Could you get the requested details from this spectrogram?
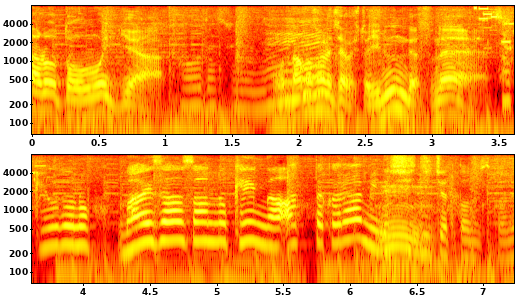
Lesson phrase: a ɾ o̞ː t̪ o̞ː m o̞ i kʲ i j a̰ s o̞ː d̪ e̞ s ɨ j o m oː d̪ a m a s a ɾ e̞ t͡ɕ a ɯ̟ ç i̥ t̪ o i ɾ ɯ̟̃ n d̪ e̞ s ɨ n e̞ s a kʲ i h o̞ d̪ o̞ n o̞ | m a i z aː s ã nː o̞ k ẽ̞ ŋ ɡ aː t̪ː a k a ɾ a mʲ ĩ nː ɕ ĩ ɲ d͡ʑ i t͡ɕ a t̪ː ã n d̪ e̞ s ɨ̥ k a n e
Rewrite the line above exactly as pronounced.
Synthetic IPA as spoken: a ɾ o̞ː t̪ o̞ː m o̞ i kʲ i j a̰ s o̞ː d̪ e̞ s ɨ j o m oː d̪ a m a s a ɾ e̞ t͡ɕ a ɯ̟ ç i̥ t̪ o i ɾ ɯ̟̃ n d̪ e̞ s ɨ n e̞ s a kʲ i h o̞ d̪ o̞ n o̞ | m a i z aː s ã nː o̞ k ẽ̞ ŋ ɡ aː t̪ː a k a ɾ a mʲ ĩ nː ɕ ĩ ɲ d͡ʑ i t͡ɕ a t̪ː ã n d̪ e̞ s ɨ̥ k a n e

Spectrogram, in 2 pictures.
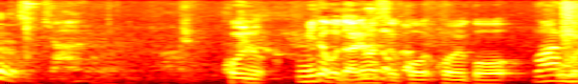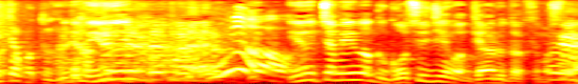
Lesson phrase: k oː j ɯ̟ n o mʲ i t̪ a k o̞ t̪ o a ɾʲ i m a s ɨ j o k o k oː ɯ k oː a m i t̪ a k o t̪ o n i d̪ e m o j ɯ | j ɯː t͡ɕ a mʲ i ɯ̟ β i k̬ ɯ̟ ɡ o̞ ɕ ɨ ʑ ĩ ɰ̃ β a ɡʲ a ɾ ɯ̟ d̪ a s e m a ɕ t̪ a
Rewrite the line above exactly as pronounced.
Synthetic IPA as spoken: k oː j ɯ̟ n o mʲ i t̪ a k o̞ t̪ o a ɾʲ i m a s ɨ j o k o k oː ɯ k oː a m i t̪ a k o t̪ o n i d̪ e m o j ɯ | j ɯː t͡ɕ a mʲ i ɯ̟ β a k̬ ɯ̟ ɡ o̞ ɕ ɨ ʑ ĩ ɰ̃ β a ɡʲ a ɾ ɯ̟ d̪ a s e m a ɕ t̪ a

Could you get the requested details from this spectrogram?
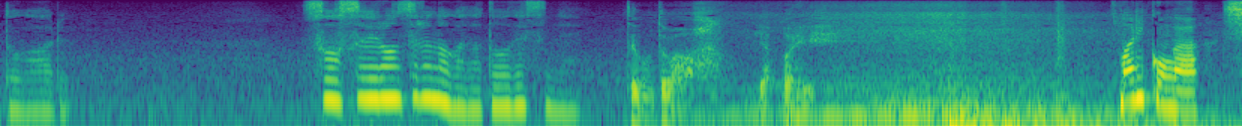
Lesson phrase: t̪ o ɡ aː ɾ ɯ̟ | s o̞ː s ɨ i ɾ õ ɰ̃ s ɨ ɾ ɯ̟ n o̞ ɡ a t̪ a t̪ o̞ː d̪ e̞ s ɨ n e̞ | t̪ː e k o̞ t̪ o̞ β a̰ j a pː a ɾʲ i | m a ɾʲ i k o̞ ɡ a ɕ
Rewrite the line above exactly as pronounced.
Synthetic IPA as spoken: t̪ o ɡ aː ɾ ɯ̟ | s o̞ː s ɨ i ɾ õ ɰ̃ s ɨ ɾ ɯ̟ n o̞ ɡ a d̪ a t̪ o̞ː d̪ e̞ s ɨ n e̞ | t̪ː e k o̞ t̪ o̞ β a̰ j a pː a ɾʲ i | m a ɾʲ i k o̞ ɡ a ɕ

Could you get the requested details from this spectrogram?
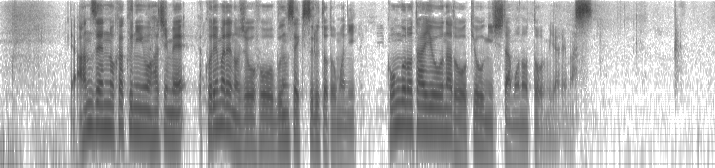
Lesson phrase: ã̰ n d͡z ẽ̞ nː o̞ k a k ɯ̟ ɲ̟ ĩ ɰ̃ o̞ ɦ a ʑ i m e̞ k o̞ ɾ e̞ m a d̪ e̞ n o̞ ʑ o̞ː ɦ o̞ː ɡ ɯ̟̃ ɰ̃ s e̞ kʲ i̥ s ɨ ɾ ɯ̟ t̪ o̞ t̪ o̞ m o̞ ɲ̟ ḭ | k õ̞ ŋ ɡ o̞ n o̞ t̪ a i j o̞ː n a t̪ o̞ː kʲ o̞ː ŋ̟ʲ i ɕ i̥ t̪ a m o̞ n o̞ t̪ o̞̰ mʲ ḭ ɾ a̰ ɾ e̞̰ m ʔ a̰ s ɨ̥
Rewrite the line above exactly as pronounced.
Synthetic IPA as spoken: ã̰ n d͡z ẽ̞ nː o̞ k a k ɯ̟ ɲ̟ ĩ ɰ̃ o̞ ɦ a ʑ i m e̞ k o̞ ɾ e̞ m a d̪ e̞ n o̞ ʑ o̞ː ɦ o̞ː b ɯ̟̃ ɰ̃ s e̞ kʲ i̥ s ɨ ɾ ɯ̟ t̪ o̞ t̪ o̞ m o̞ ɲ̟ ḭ | k õ̞ ŋ ɡ o̞ n o̞ t̪ a i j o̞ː n a d̪ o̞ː kʲ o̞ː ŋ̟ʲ i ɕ i̥ t̪ a m o̞ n o̞ t̪ o̞̰ mʲ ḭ ɾ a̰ ɾ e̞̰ m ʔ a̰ s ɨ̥

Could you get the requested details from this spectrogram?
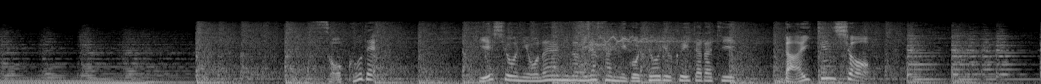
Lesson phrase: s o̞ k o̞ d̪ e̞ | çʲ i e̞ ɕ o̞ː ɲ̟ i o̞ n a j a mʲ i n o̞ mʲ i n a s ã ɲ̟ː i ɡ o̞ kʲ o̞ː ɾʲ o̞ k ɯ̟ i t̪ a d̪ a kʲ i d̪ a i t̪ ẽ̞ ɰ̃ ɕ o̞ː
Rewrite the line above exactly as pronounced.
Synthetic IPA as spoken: s o̞ k o̞ d̪ e̞ | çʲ i e̞ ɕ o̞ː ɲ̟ i o̞ n a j a mʲ i n o̞ mʲ i n a s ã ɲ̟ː i ɡ o̞ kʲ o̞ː ɾʲ o̞ k ɯ̟ i t̪ a d̪ a kʲ i d̪ a i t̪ ẽ̞ ɰ̃ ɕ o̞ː

